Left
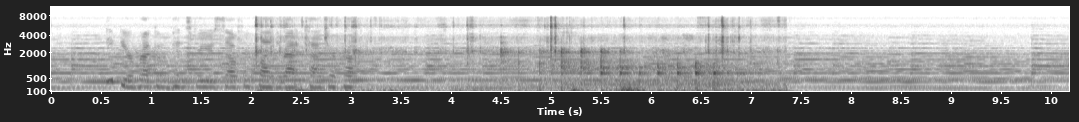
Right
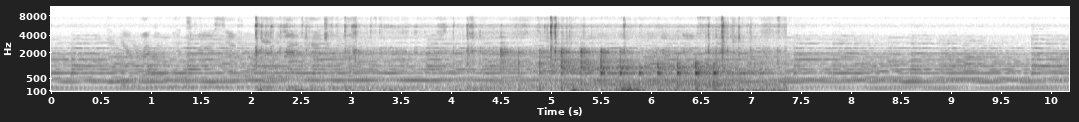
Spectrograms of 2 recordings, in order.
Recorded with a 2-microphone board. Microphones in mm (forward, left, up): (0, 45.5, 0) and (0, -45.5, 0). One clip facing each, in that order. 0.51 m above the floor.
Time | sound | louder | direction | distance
0.6 | a woman speaking | left 8 dB | 70° left (ahead or behind) | 5.5 m
2.0 | tapping | left 5 dB | 10° right (ahead or behind) | 1.9 m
